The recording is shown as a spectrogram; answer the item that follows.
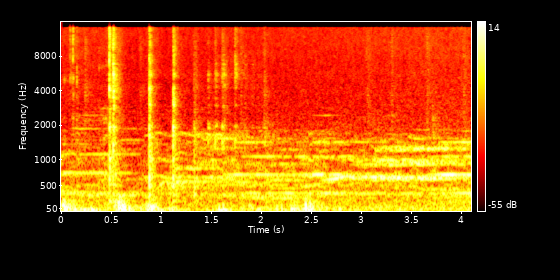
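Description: A few sharp metallic clicks, three close together in the first second or so, from a bonsai hand tool working at the wire coiled on the trunk, over a faint steady background of held tones.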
